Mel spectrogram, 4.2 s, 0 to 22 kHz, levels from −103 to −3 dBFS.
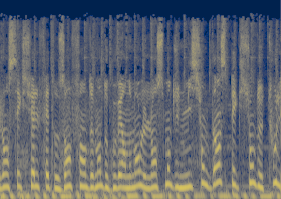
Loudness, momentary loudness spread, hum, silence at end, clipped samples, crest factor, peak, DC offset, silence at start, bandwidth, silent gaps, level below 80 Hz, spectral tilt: -24 LUFS; 2 LU; none; 0 s; under 0.1%; 12 dB; -12 dBFS; under 0.1%; 0 s; 16.5 kHz; none; -34 dBFS; -4 dB/octave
